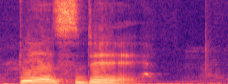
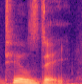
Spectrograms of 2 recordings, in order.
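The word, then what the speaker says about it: Tuesday: ইংরেজি হয়তো অনেকেই বলবেন টুয়েসডে, তাই না? এরকম কিন্তু অনেকে বলে কি টুয়েসডে। আসলে টুয়েসডে উচ্চারণ করবেন না, এটাকে উচ্চারণ করবেন টিউসডে টিউসডে টিউজ। ওকে, তাহলে বলবেন টিউসডে।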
